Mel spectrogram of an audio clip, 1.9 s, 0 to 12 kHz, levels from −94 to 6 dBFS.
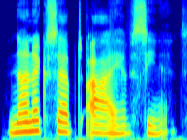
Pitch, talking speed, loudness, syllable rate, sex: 205 Hz, 190 wpm, -20 LUFS, 4.6 syllables/s, female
